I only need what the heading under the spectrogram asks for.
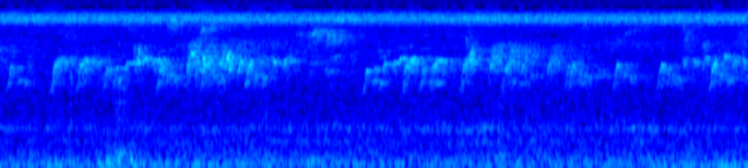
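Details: Free-living grey-bellied bulbul in Central Kalimantan forest, Indonesian Borneo: clipped, chattering note series rising and falling in short bursts about every second, against a constant thin buzzing of insects.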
